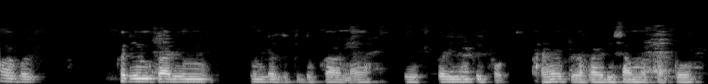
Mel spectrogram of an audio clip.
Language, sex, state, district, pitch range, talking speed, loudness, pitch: Rajasthani, male, Rajasthan, Churu, 110-125 Hz, 40 wpm, -20 LUFS, 115 Hz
